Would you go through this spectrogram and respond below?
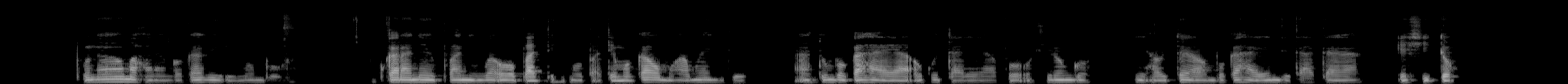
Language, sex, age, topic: Oshiwambo, male, 18-24, agriculture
